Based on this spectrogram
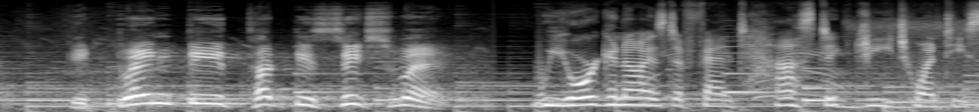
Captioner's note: speaking alternate language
